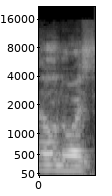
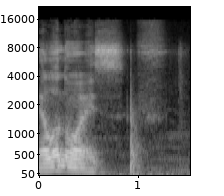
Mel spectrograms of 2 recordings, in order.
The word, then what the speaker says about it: Illinois: new new state the s is silent remember that kids the in illinois is silent okay but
